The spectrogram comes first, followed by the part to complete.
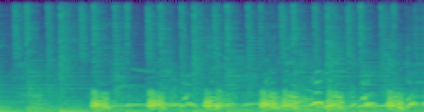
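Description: A dog barking and yipping in quick short bursts over steady background music, starting about a second in.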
